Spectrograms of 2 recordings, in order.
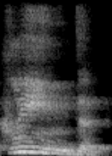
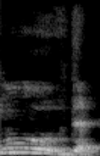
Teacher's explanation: If a word ends in voiced consonant, okay, voiced consonant, we are going to add ED again, but we are going to pronounce it as voiced D because D is voiced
